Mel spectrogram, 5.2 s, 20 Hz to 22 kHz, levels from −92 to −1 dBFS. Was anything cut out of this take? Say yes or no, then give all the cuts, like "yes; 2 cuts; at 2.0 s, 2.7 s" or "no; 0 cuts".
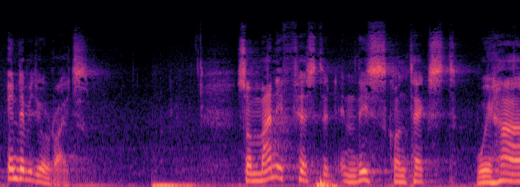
no; 0 cuts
